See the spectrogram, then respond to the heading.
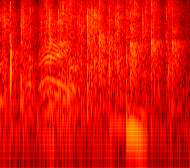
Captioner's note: applause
